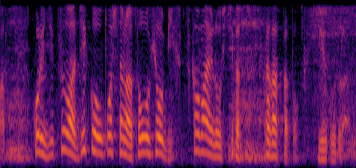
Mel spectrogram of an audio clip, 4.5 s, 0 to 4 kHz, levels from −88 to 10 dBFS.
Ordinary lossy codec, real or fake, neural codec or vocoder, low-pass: none; fake; vocoder, 22.05 kHz, 80 mel bands, HiFi-GAN; 3.6 kHz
